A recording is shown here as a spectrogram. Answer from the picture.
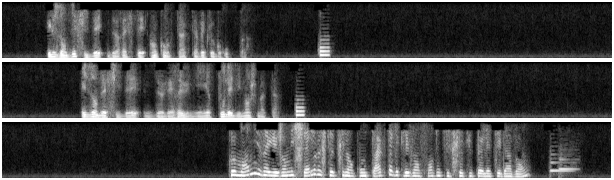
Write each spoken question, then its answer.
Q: Comment Mireille et Jean-Michel restent-ils en contact avec les enfants dont ils s'occupaient l'été d'avant?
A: Ils les réunissent tous les dimanches matins.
